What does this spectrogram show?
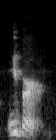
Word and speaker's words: Ebert: Ebert. Is it Ebert? Am I saying it correctly? Yeah, Ebert.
